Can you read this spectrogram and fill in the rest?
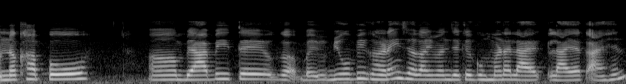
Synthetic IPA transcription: ʊnə̆kʰãːpo | ɓijabʱit̪e | ɓijõbʱiɡʱɐɽ̃eid͡ʑʱɐɡaːj̃ũnɪ̆d͡ʑeːkeɡʱʊməɽ̃lalaːjəka̰ːɦɪnɪ̆

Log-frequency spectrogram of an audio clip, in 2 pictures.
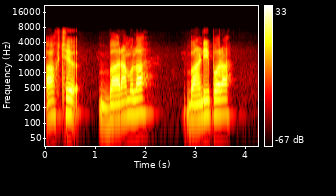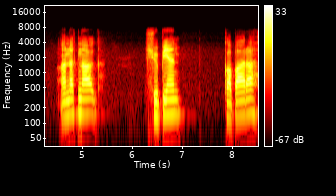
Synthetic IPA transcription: ɐkt͡ʃʰi | baːɾaːmula | bãːɳɖiːpoɾa | ɐ̰nɐt̪naːɡ | ʃupijɐn | kɐpaːɾa

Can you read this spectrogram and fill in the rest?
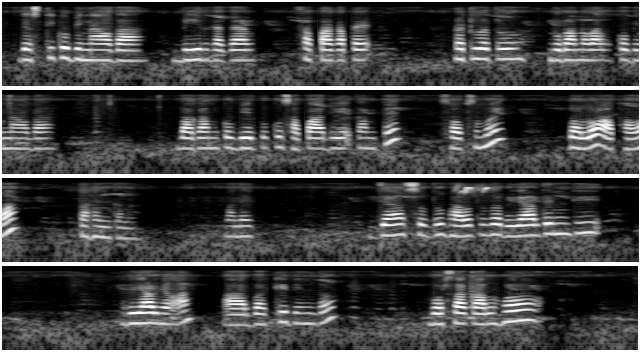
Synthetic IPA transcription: d̪əst̪ikɔbinawd̪a | biɾɡaɡaɾ | sapakat̪ɛʔ | ləʈuɾət̪u | d̪ulanɔɾaʔkɔkɔbinawd̪a | baɡankɔbiɾkɔkɔsapad̪ijɛʔkant̪ɛ | sɔbsɔmɔj | d̪ɔlɔat̪ʰawa | t̪aɦɛnkana | manɛ | d͡ʒasud̪ubʱaɾɔt̪d̪ɔɾijaɾd̪inɡi | ɾijaɾɲɔʔaː | ɾbakid̪ind̪ɔ | bɔɾsakalɦɔ

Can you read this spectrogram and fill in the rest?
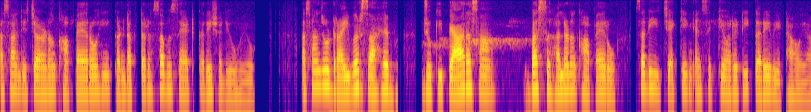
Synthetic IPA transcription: ɐsãd͡ʑeːt͡ɕɐɽəɽ̃ə̆kʰãːpɐɦɪɾoɦĩːkɐ̃ɳɖək̚ʈəɾsɐbʱʊ̆sɛːʈkɐɾet͡ɕʰɐɗijoɦujoː | ɐsã̆d͡ʑoɖɾaːɪʋəɾsaːɦɪb | d͡ʑoːkipjaːɾɐsãbɐsɦɐləɽ̃ə̆kʰãpɐɦɪɾo | sɐɗit͡ɕɛːkɪ̃ŋɡʔɛ̰̃ːsɪkjɔːɾɪʈikɐɾeʋeːʈʰaɦʊjaː

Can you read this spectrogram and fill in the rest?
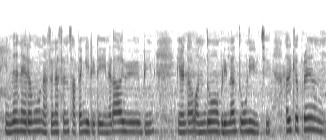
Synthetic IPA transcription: ɪnd̪ɐneːɾɐʋʊ̃nɐsɐnɐsɐnsɐt̪ːɐ̃ŋɡeʈːɯʈːɯɛnːɐɽaːɪðɯɐpːɐɽɪn | ɛnːɐɽaːʋɐnd̪õɐpːɐɽɪnɐlãːt̪oːɳiɪɾɯt͡ʃːɯ | ɐðɯkːɐpːɾɐ̃

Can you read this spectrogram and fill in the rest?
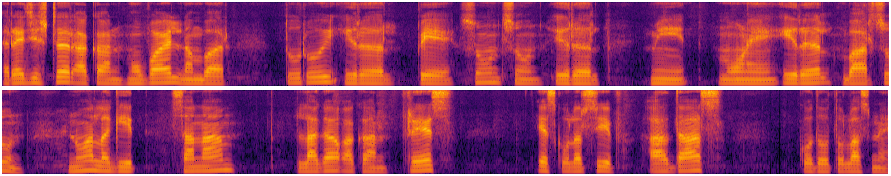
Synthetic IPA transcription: ɾɛd͡ʒisʈəɾakanmɔbajlnəmbəɾ | t̪uɾujiɾəl | pɛsunsuniɾəl | mit̪̚ˀ | mɔɽ̃ɛiɾəlbaɾsunː | ɔwaləɡit̪̚ | sanam | laɡawakanpʰɾɛs | ɛskɔləɾsipʰ | aɾd̪as | kɔd̪ɔt̪ɔlasmɛ

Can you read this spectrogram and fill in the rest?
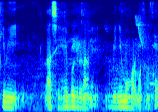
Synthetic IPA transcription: kibi | lasiɦebɯɡɾɯnanɯ̰jbinimɔɦɔɾmɔ̰kʰaŋkʰɯ

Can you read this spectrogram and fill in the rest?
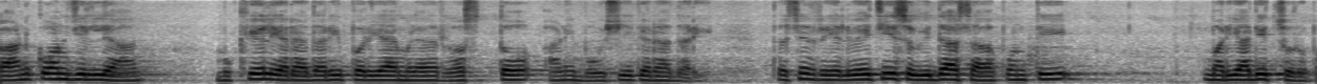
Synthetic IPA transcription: kaɳkoɳd͡ʑilːjãn | mukʰeljəɾad̪aɾiːpəɾjajm̤uɭjaɾəst̪əaɽ̃ibʱowɕiːkjeɾad̪aɾḭː | t̪əsẽɾelʋet͡ɕiːsuʋid̪ʱasapuɳt̪i | məɾjad̪iːt̪sʋəɾupa

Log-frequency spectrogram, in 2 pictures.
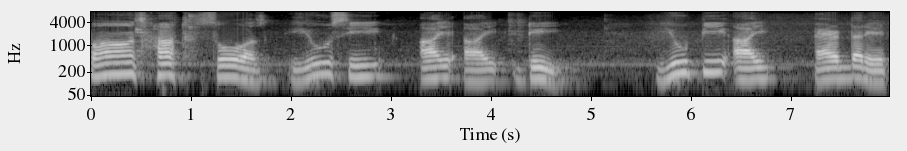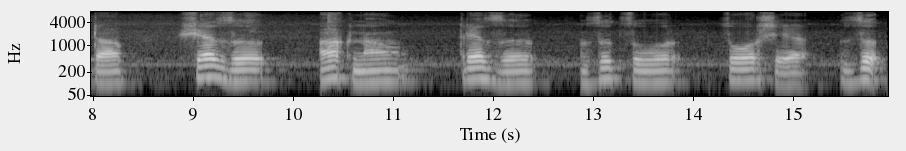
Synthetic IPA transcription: pãːt͡shɐt̪ʰsoːzjuːsiː | aiaːiɖiː | juːpiːʔaːi | ɛʈ̚d̪ɐɾeːʈaːp | ʃezɨ | ɐkʰnaw | t̪ɾezɨ | zɨt͡soːɾ | t͡soːɾʃe | zɨ

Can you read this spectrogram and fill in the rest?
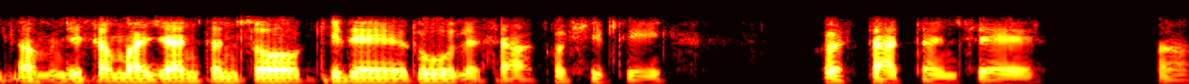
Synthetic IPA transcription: ãm̤əɳd͡zesəmad͡zãnt̪ant͡sɔkid̪ẽɾoləsakəɕit̪i | kəɾt̪at̪ːjãnt͡se | ɦã

